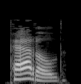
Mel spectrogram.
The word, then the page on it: paddled: British English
